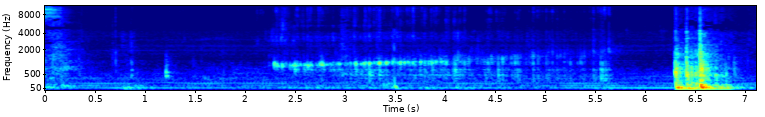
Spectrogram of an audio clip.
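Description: Boiled hot water poured into a container in a kitchen, a steady rising fill tone lasting several seconds, ending in a sudden loud thunk near the end.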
